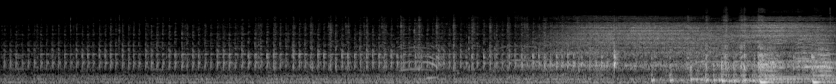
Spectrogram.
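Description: Marching band in a soft passage of held tones. Then a hissing swell builds through the second half, and low drum hits begin in an even beat near the end.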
